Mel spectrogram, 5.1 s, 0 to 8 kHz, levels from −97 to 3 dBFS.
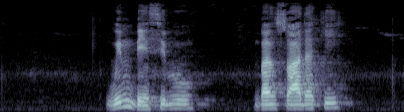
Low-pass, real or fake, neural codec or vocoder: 7.2 kHz; real; none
